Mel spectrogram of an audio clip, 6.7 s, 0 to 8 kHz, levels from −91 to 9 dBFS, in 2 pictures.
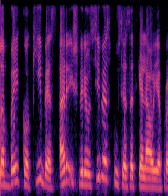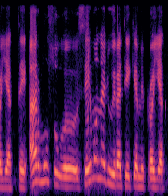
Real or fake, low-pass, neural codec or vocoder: real; 7.2 kHz; none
